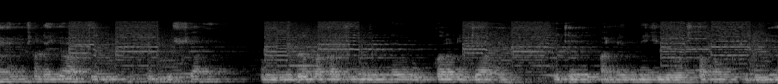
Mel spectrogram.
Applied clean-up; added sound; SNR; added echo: none; Electric guitar; 10 dB; reverberation time 1.0 s.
